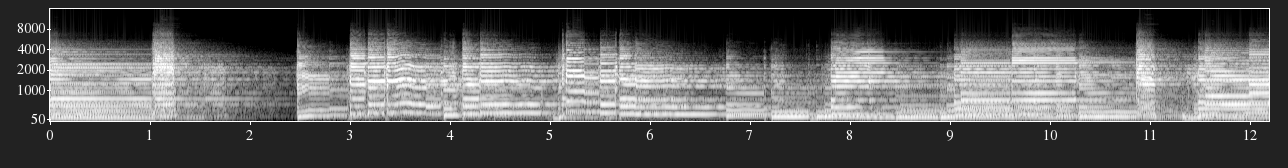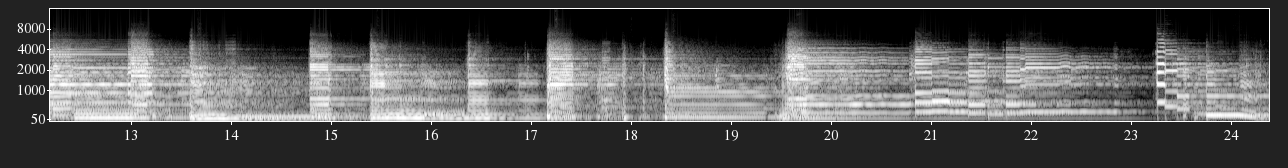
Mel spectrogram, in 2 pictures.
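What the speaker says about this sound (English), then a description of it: "We have the 63 spring reverb." Electric guitar with a clean tone through a 1963-style spring reverb on a Line 6 Helix plays a run of chords and single notes, each ringing out with a washy, lingering reverb tail.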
